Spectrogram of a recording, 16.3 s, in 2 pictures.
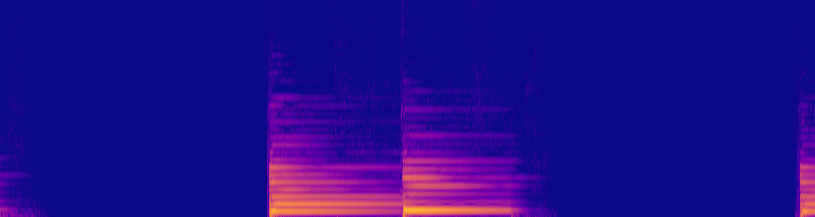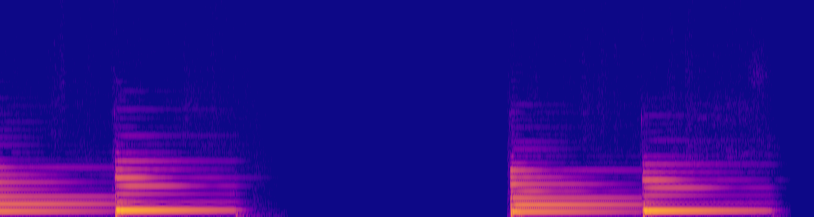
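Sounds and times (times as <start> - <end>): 
piano: 0.0 - 0.4, 2.7 - 5.5, 8.0 - 10.9, 13.2 - 16.1.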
